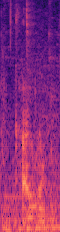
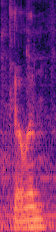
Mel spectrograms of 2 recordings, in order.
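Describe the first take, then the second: First: The first syllable sounds like 'kai'. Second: The first syllable sounds like 'care'. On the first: The speaker calls it right. "Pronounce it with more of a Kai than an er" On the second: The speaker calls it wrong. "It's definitely not Karen"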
